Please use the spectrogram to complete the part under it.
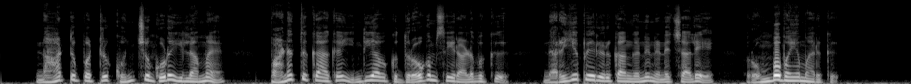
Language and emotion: Tamil, fearful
